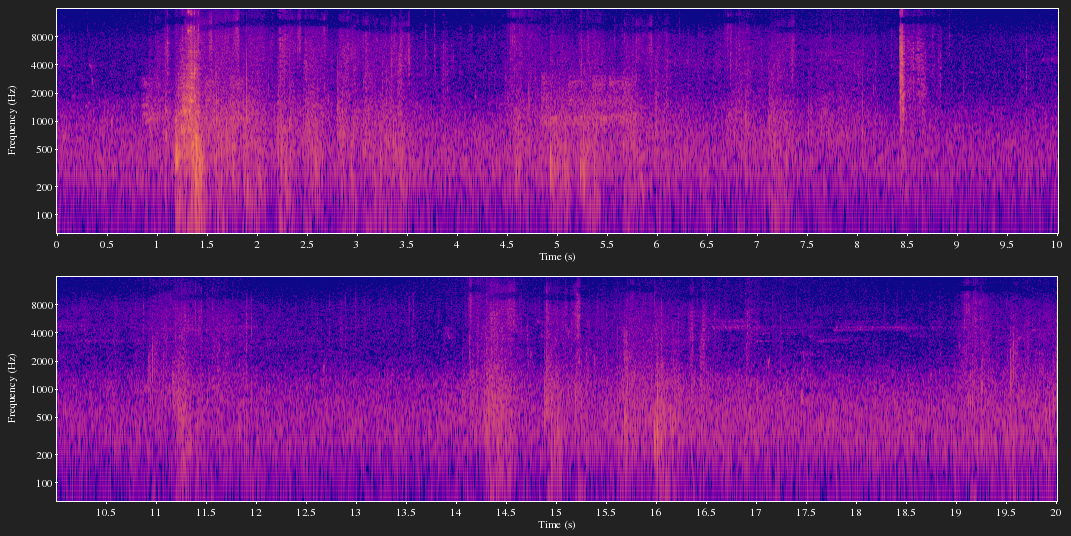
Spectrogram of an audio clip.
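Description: Footsteps crunch on dirt and grass as a warrior runs.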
